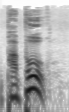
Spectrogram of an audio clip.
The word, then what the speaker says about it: Papou: I'm going to, Papu, P-A-P-O-U. – Accent on the second syllable. – Second syllable, Papu.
